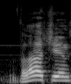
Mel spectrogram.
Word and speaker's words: Wallachians: Wallachians, yay!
